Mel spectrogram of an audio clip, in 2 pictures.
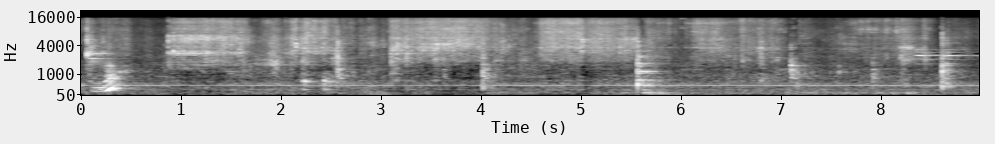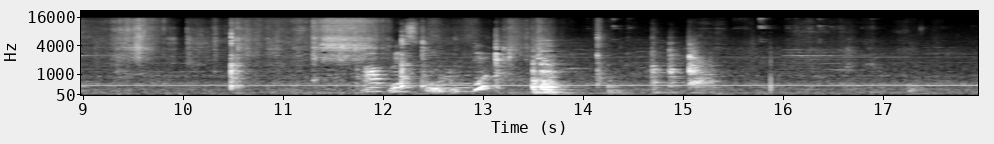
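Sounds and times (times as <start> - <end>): spatula scraping on steel: 0.9 - 13.6.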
